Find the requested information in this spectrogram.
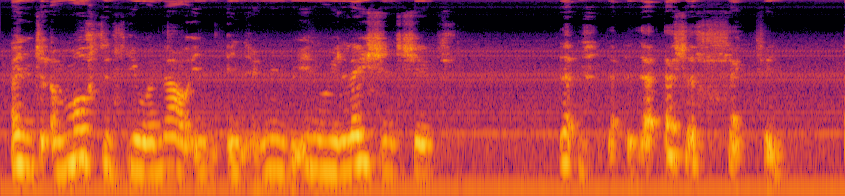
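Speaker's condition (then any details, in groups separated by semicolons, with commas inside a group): Facial palsy; can barely hear own speech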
